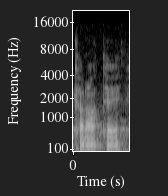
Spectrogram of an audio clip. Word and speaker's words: karate: That's why they developed karate, or how you should pronounce it, karate.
